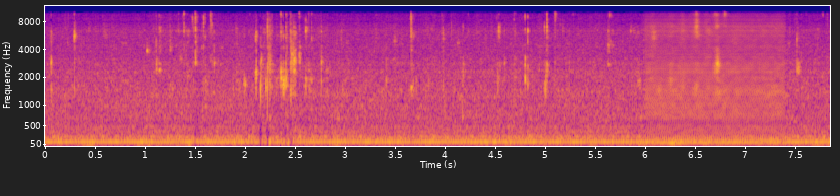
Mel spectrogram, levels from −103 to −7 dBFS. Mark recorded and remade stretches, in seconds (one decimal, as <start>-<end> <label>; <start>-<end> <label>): 0.0-6.0 recorded; 6.0-7.4 remade; 7.4-7.9 recorded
